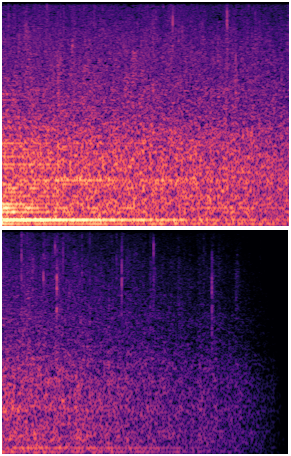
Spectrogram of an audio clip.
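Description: Rain patters steadily against a window pane and slowly fades.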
